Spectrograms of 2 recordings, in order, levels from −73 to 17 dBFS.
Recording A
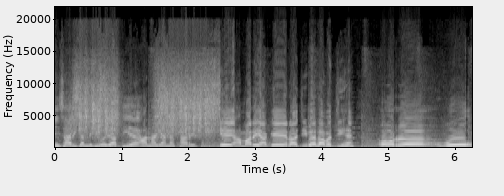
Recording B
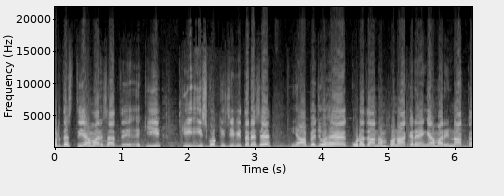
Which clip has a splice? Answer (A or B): A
